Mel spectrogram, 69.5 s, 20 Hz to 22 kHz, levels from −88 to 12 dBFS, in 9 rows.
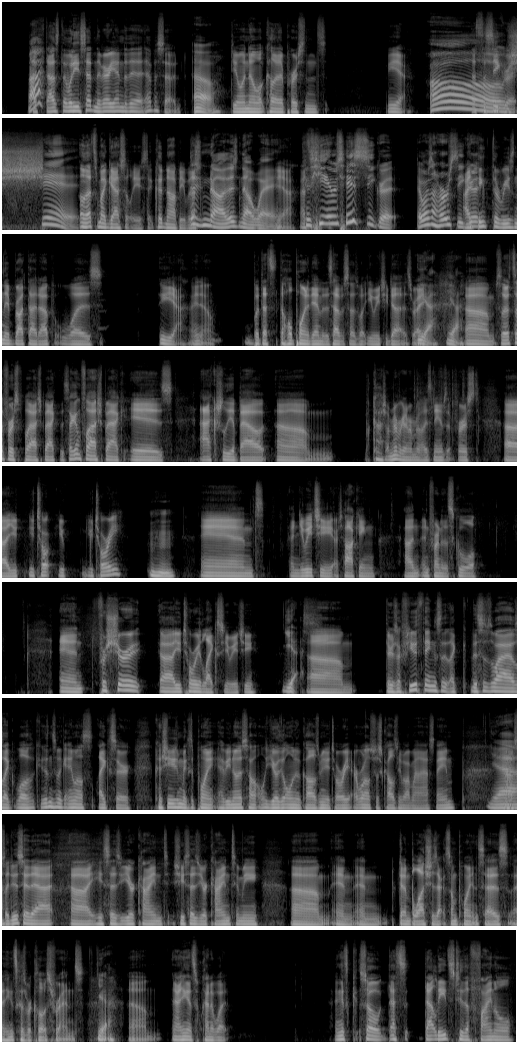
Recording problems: none

